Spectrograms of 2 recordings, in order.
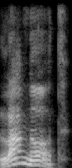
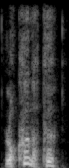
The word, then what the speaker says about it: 로크너트: 로크너트. 일본식 발음이죠. 락너트. 박스에 금속관 고정, 로크너트.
